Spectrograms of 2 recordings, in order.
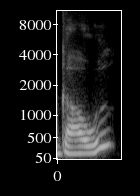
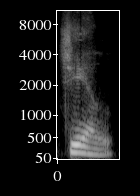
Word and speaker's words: gaol: This is not goal. The correct pronunciation is jail.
